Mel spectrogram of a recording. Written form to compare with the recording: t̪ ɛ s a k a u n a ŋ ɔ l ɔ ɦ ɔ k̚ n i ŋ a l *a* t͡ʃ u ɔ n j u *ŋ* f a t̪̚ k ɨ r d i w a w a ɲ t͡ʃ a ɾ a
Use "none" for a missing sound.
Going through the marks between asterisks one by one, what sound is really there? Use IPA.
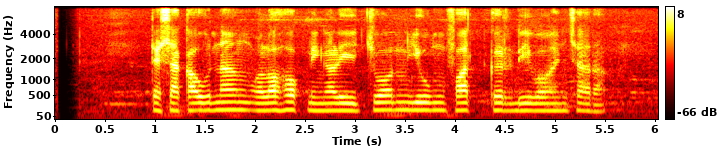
i, ŋ

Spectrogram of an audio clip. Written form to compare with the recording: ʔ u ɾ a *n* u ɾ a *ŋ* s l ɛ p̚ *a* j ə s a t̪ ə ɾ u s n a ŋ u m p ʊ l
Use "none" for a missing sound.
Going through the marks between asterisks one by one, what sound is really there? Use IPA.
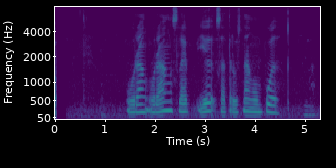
ŋ, ŋ, i

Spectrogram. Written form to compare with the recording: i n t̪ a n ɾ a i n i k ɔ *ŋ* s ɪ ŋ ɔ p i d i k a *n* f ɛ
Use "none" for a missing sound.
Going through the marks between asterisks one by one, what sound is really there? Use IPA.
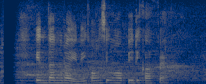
ŋ, none

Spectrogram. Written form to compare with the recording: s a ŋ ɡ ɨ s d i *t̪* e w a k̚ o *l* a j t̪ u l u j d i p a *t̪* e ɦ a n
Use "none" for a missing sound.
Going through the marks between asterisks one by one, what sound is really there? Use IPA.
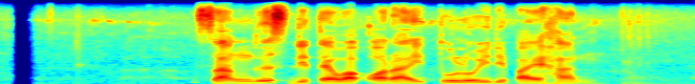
t̪, ɾ, none

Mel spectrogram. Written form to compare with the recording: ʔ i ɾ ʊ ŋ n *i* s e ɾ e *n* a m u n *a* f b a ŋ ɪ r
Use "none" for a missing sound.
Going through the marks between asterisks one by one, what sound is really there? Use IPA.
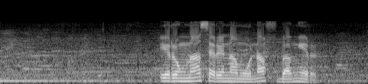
a, n, a

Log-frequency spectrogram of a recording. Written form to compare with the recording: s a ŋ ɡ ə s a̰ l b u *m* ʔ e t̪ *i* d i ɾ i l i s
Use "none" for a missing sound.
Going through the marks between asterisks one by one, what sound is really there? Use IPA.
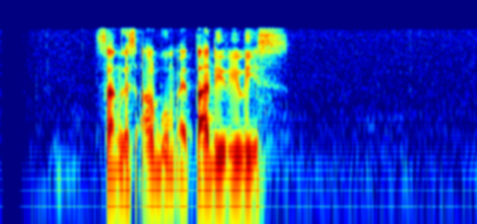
m, a

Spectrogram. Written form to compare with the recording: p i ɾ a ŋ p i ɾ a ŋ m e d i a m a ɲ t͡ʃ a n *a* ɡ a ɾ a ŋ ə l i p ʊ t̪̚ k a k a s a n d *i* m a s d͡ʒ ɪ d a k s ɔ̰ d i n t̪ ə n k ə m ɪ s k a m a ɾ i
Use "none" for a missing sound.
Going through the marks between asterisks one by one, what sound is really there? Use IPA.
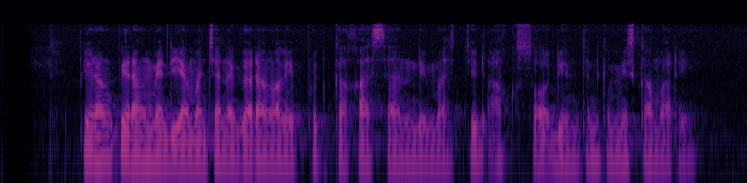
ə, i

